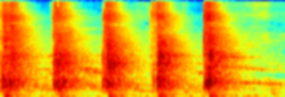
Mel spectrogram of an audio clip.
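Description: Five sharp, loud hand claps land in a steady rhythm about half a second apart, each ringing briefly in a reverberant room.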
